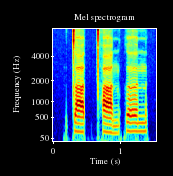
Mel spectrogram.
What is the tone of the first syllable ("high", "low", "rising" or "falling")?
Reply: low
